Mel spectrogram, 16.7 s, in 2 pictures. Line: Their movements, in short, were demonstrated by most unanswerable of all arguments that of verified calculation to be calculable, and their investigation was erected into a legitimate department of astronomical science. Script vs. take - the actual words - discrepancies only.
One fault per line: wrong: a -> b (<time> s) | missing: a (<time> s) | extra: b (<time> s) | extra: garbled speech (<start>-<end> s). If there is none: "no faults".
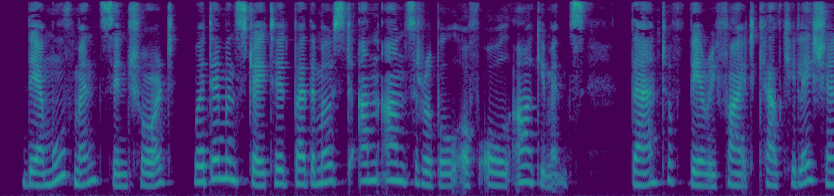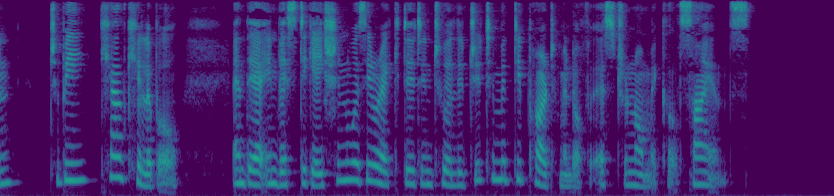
extra: the (3.0 s)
